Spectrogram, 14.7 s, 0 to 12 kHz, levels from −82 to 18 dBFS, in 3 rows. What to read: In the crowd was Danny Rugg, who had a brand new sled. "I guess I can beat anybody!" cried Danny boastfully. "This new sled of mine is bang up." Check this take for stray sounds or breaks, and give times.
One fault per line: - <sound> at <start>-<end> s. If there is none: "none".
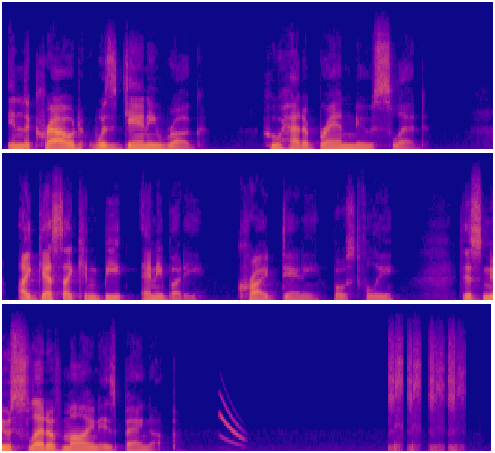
- chirp at 12.0-12.3 s
- laugh at 13.7-14.5 s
